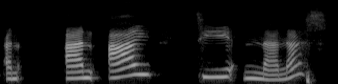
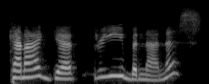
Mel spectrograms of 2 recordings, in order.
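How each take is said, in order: First: Sounds and syllables are dropped or distorted. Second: Every sound of the phrase is articulated clearly. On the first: The speaker calls it wrong. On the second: The speaker calls it right.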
